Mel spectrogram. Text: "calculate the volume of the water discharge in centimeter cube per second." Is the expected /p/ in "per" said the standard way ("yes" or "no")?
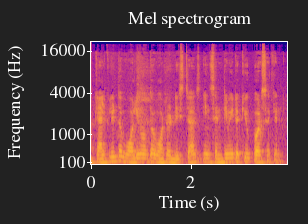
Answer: yes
